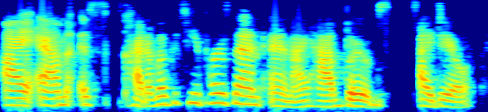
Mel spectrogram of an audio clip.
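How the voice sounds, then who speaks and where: A woman's voice: lowish voice, brisk, breathy edge, no room sound, lo-fi sound. Woman with a girly voice and slight lisp. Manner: animated, laughs while talking. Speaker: podcast host and business coach. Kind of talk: casual interview chat.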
